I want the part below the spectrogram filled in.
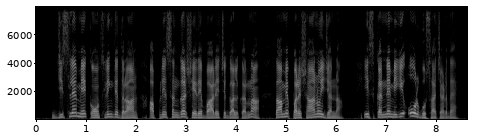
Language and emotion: Dogri, angry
